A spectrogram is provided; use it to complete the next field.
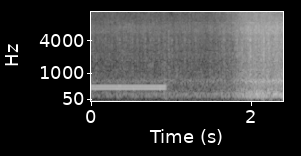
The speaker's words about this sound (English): that's a dial tone.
